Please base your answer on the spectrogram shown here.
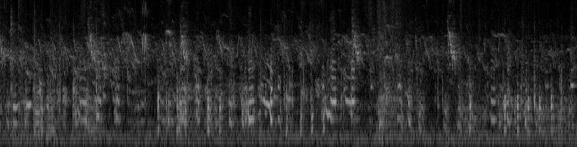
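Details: Chickens at a rural home farm during feeding, giving soft, rapid clucks and scattered high peeps in a constant, layered flock murmur.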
